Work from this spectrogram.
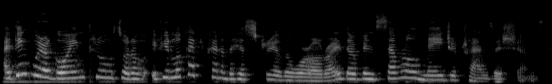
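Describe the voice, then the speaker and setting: A woman's voice: sits high, big pitch swings, quick pace, darkish tone, a little hiss or hum. A woman in her forties from Sri Lanka, chatting as an interview guest with lots of fillers and restarts. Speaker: guest, AI education founder. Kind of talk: casual interview over video call.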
